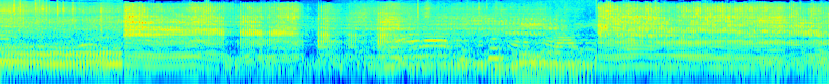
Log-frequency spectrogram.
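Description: A dirt bike engine revs hard and whines, rising and falling in pitch.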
